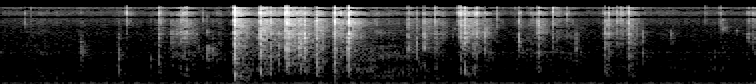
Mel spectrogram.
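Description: Crunchy chewing of a dried edible cricket: a run of irregular crisp crackles, starting about a second and a half in and dying away near four seconds.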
